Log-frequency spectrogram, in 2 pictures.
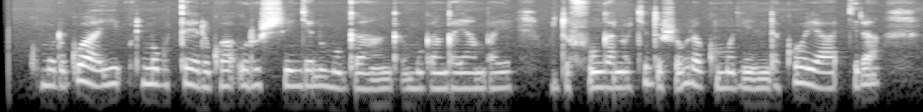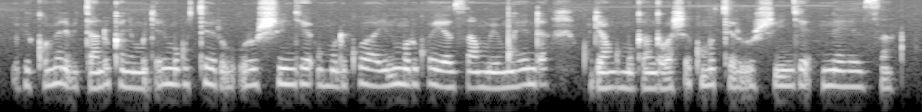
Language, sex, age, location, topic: Kinyarwanda, female, 36-49, Kigali, health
